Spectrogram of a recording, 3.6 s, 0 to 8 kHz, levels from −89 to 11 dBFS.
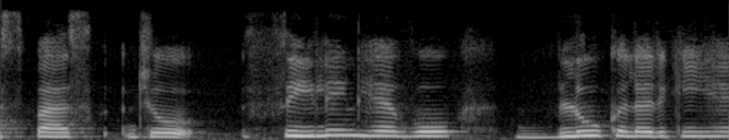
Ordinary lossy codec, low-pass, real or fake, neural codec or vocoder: none; 7.2 kHz; fake; codec, 16 kHz, 8 kbps, FunCodec, trained on Chinese and English, 25 frames a second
